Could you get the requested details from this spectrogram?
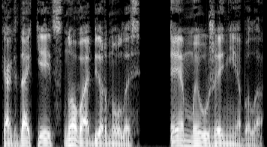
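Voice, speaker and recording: A man narrating a storybook in an expressive reading style, voicing many characters. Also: very deep voice, normal speed, no echo, studio quality. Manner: expressive reader doing many voices. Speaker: audiobook narrator.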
